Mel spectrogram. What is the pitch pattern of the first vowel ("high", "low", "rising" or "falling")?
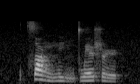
falling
